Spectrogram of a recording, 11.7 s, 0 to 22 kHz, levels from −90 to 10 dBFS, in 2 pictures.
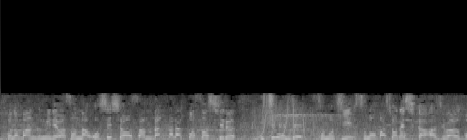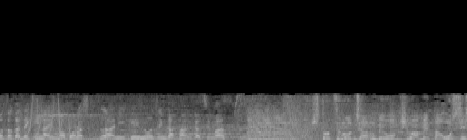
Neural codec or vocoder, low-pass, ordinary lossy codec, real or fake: none; 7.2 kHz; MP3, 32 kbps; real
